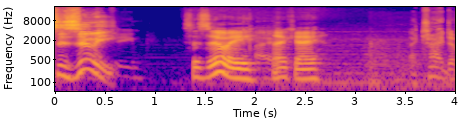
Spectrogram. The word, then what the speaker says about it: Suzui: It's Suzui.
